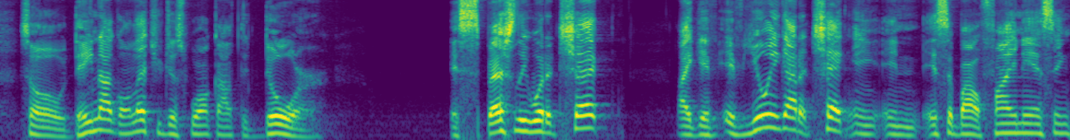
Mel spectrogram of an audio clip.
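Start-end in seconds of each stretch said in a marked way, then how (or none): none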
